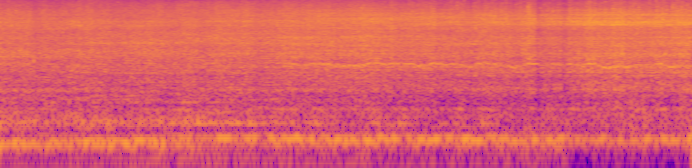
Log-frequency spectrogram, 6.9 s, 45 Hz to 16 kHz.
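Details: Black Stang (Mustang) first fire after fitting 24 lb injectors and 73 mm mass air meter; idles much better after shimming some rockers; oil on headers from valve cover removal; steady, even low rumble, no misses or knocks: normal idle.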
